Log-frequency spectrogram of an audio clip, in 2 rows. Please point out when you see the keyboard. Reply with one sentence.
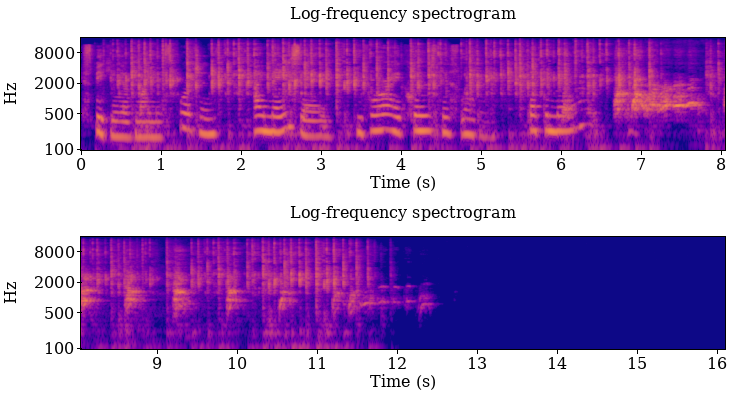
The keyboard can be heard from 0.2 to 11.9 s.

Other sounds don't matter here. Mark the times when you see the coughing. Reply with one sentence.
You can't hear the coughing here.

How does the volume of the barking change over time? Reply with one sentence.
The loudness of the barking goes down.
